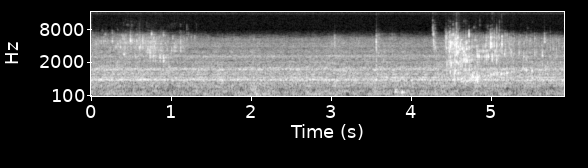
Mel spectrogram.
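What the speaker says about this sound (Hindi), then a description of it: "इसमें 4 गिलास पानी ऐड कर देंगे।" Water from glasses poured into a cooking pot for beef yakhni pulao, a faint continuous trickle and splash throughout that swells briefly near the end.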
